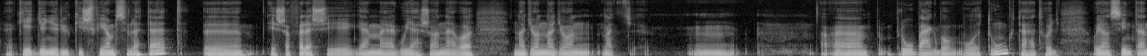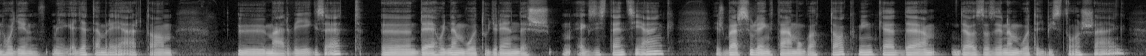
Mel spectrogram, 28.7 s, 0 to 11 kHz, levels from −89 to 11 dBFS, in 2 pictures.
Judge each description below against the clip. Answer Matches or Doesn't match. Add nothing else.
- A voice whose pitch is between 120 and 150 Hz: Doesn't match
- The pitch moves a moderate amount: Matches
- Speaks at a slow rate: Matches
